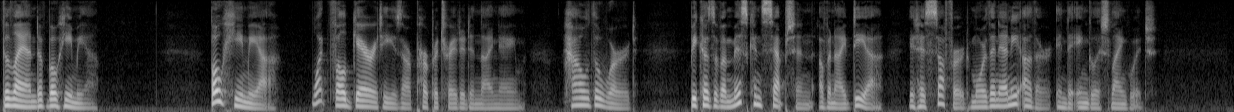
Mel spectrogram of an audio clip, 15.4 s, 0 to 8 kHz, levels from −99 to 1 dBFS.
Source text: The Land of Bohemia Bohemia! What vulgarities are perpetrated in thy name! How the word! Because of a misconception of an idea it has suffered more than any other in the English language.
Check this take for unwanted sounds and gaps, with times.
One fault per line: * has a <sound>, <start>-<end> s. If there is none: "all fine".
all fine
